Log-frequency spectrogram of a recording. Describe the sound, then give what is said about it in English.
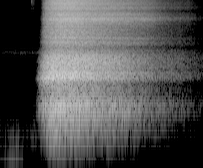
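A single deep, slow breath, soft and airy, swells quickly and then fades away gradually over about a second and a half, heard alone in silence. “we're going to take a deep breath in, holding that intention, and taking a deep breath out.”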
